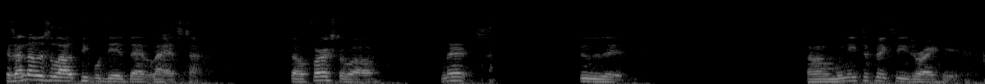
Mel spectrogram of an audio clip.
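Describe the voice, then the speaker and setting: A man's voice: medium pitch, lively intonation, a little slow, pauses often. A man giving informal, opinionated gaming commentary, recorded a little far from a makeshift old mic. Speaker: gaming video host. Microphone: makeshift old mic, not close. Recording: far from the mic, background noise.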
